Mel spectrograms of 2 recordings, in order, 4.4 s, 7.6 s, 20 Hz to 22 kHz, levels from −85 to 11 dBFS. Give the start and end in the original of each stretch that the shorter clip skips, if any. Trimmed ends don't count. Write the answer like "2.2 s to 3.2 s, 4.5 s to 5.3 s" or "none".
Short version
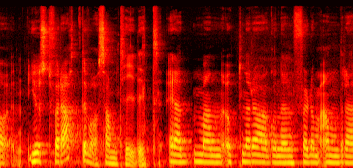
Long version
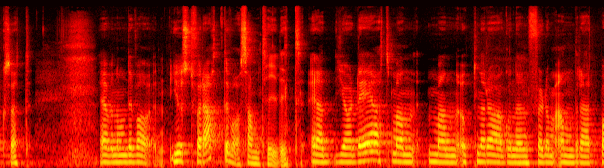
4.2 s to 5.3 s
